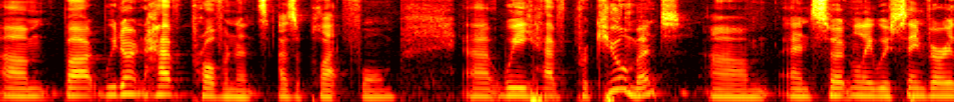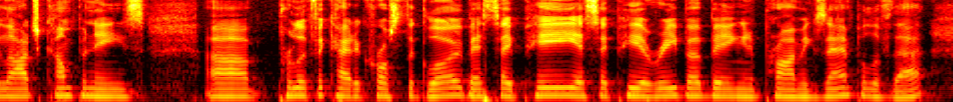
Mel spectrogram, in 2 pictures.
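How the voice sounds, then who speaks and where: A woman with an Australian accent talks at a fairly quick pace in a fairly low pitch. Her intonation is monotone and flat, with noticeable background noise. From Australia (Brisbane, Queensland). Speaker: tech company founder. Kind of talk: panel discussion.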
